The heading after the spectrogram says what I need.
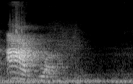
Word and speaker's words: água: Então, por exemplo, quando eu pronuncio a palavra água, eu consigo ouvir o A, GU, eu consigo ouvir o G e o U, e eu consigo ouvir o A.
